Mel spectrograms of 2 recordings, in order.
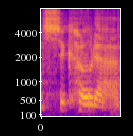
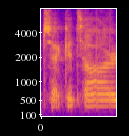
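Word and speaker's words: Checotah: of the town um it's called shakota yeah because I can't pronounce it of this morning I was thinking yes um it's okay A lot of people say like Czech guitar or something like that it's all right um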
